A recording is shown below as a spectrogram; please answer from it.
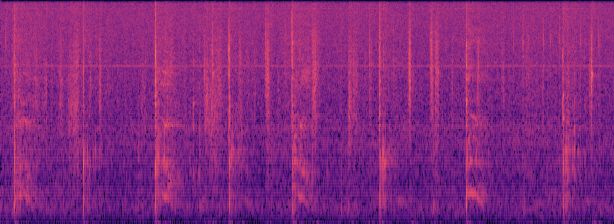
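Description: A tennis rally on clay: the ball is struck back and forth by rackets, a sharp hit about every one and a half seconds. A short grunt from one player comes on every other hit.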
